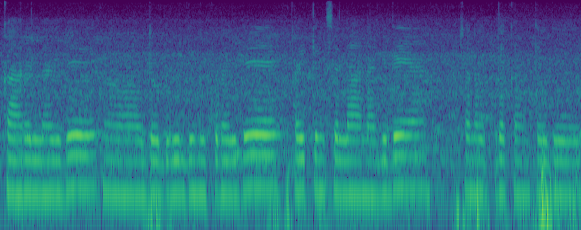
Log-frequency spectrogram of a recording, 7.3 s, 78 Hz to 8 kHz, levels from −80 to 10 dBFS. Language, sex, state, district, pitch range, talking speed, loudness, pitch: Kannada, female, Karnataka, Dakshina Kannada, 160-170 Hz, 125 wpm, -20 LUFS, 160 Hz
